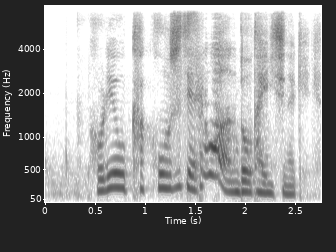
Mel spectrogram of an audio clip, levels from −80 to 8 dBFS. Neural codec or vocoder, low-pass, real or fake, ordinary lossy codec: codec, 16 kHz, 0.8 kbps, ZipCodec; 7.2 kHz; fake; none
